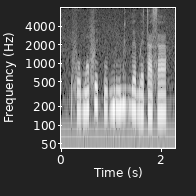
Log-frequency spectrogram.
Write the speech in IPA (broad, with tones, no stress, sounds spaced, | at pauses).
f o˨ b ɔ̃˨˦ f e˦˨ k͡p u˨ ɡ͡b ĩ˧ ɡ͡b i˦ ɡ͡b ɛ˦˨ b ɛ˨ t a˨ s a˨˦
